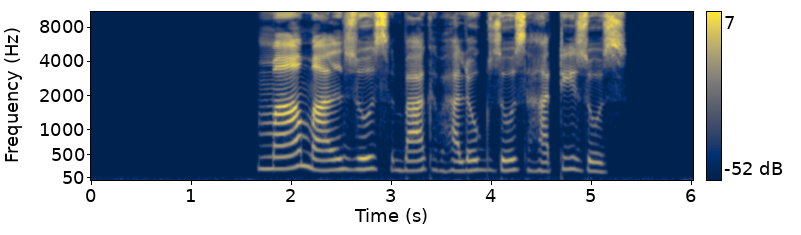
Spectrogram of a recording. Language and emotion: Assamese, neutral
